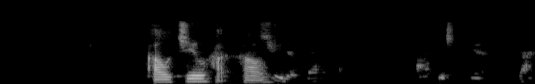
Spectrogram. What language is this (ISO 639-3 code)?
nan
